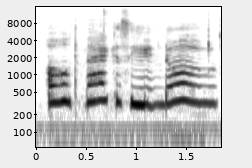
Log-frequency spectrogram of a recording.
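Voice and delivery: high, mock scream of "Old magazine". A narrator's reading. Patrick fleeing the waiting room, high mock scream. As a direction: recoil from the magazine. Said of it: "Patrick screamed".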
